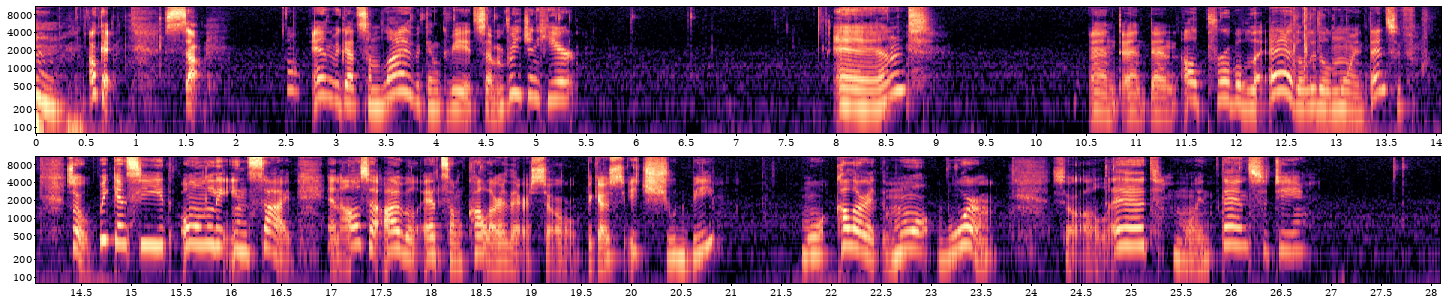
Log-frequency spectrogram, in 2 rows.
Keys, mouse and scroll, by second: 0.2 middle click, 0.6 middle click, 2.8 click, 3.7 click, 4.1 click, 5.0 click, 5.9 click, 7.8 middle click, 11.6 click, 12.5 2, 12.6 Return, 18.3 click, 19.9 click, 23.1 click, 24.7 click, 27.6 click.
